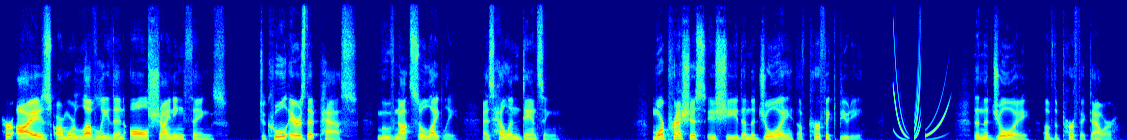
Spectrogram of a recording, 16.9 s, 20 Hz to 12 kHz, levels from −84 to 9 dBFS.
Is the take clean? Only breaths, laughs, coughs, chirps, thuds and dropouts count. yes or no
no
